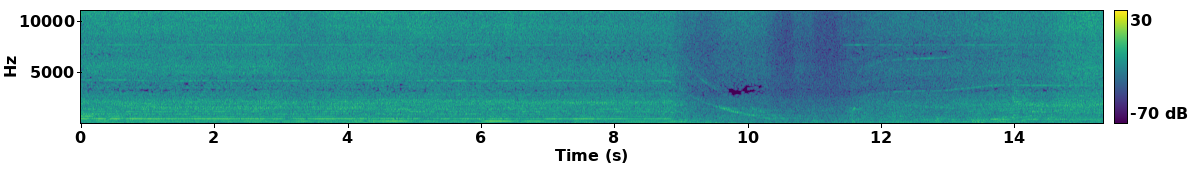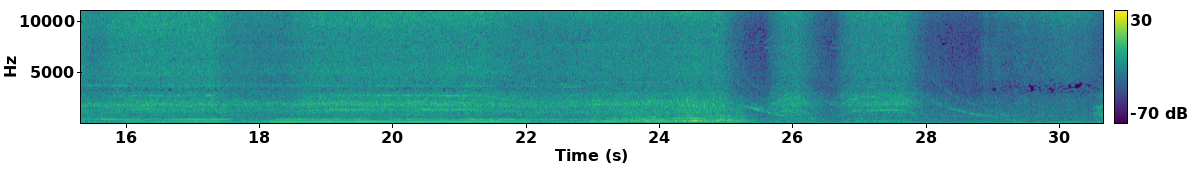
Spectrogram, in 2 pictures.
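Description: Small electric ducted fan on a homemade model hovercraft, running with a steady whine. It spins down about nine seconds in, spools up again a few seconds later and runs steadily. Near the end its pitch wavers up and down before it cuts off.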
